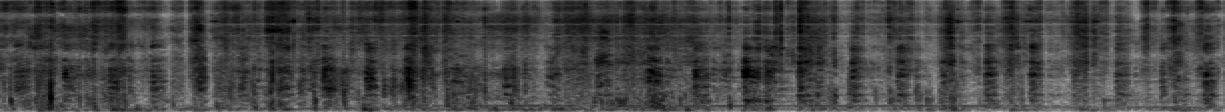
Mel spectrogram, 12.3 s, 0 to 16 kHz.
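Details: A 1.5-year-old German Shepherd bitch named Raya, playing with her beloved stick, pants hard and fast in rapid, noisy breaths, mixed with scuffling and rustling from the tug game.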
